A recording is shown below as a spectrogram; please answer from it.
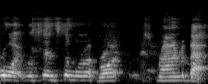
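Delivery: put-on Australian accent. Speaker retelling a toilet mishap with friends laughing, put-on australian accent. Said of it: "I'm just gonna do Australian".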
